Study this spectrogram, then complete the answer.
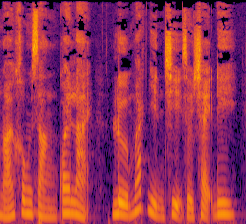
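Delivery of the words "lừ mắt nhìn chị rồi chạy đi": ordinary delivery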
